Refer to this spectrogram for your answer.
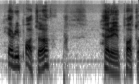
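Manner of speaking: loud put-on British accent. Searching for a title, saying it the British way: put-on British accent.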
